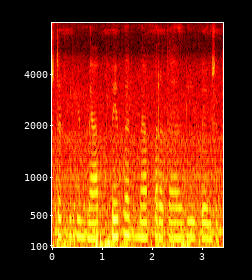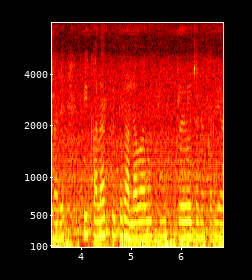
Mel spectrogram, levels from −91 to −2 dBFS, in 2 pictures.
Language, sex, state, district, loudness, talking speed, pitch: Kannada, female, Karnataka, Mysore, -20 LUFS, 115 wpm, 200 Hz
